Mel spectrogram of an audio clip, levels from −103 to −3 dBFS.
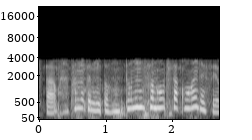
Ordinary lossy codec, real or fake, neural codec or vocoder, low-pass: none; fake; autoencoder, 44.1 kHz, a latent of 192 numbers a frame, MeloTTS; 3.6 kHz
